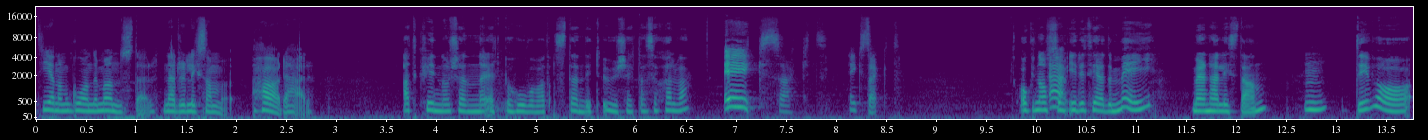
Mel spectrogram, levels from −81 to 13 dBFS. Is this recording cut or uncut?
uncut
